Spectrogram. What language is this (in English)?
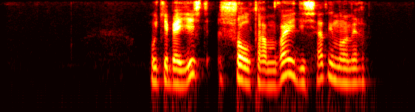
Russian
